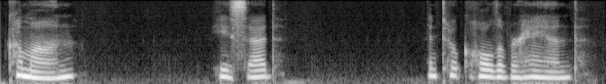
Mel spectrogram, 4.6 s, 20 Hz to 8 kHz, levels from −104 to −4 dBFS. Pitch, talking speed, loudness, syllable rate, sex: 190 Hz, 130 wpm, -18 LUFS, 4.3 syllables/s, female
